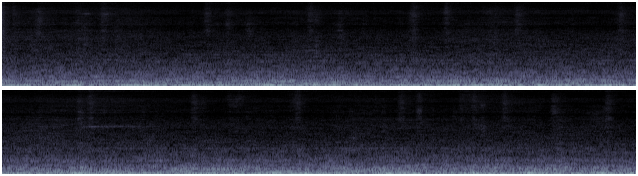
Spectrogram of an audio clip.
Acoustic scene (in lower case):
bus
